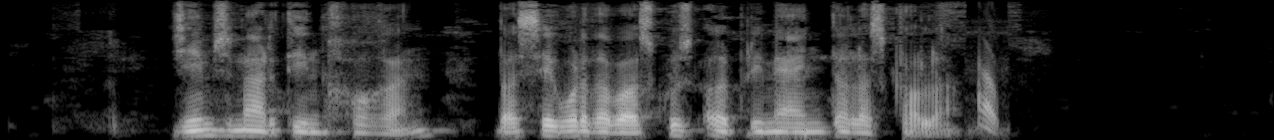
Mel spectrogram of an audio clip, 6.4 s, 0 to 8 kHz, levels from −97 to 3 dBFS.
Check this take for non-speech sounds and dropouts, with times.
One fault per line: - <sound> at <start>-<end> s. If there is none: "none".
- chirp at 4.9-5.0 s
